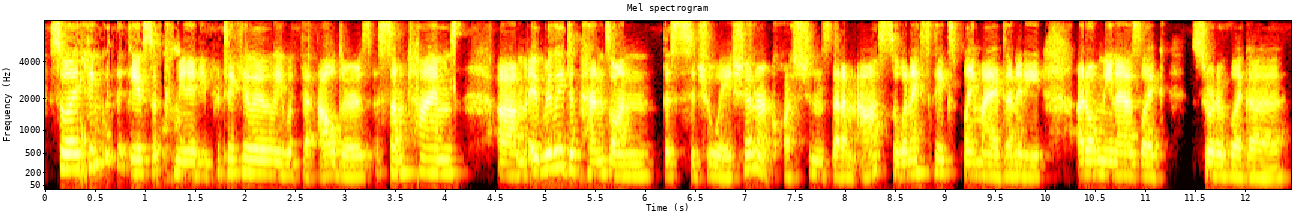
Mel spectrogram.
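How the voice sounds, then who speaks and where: A young woman, speaking as an interview guest in a thoughtful, reflective way with many pauses and restarts. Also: lowish voice, a bit bright. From Canada. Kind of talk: reflective conversation.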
